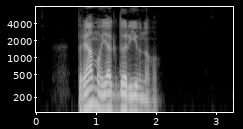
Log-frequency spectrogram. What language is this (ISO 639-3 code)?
ukr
